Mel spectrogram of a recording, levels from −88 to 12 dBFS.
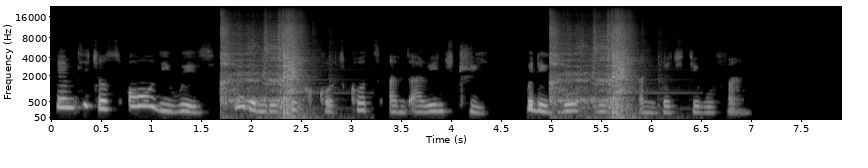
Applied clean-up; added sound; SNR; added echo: none; Dishes, pots, and pans; 0 dB; none.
